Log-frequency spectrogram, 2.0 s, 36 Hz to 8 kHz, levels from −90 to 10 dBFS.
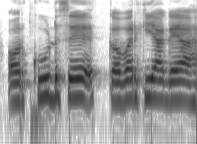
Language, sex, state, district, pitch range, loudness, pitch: Hindi, male, Jharkhand, Garhwa, 180-210 Hz, -15 LUFS, 195 Hz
